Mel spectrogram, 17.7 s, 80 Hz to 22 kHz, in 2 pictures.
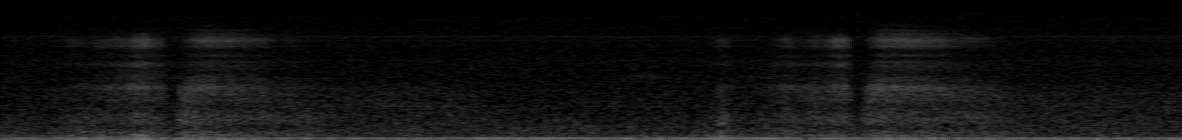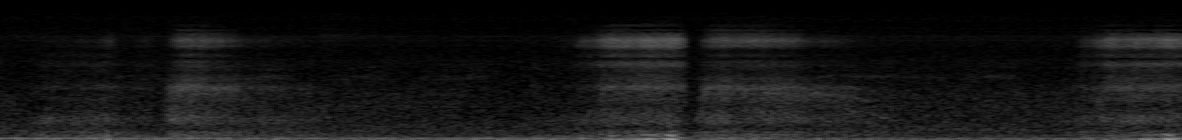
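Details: Beagle sound asleep on a cold morning, snoring with soft, irregular snorting breaths about 16 a minute over a low, steady room hum.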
